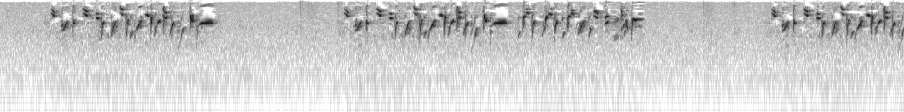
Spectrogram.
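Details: Three bursts of fast, high twittering from a European goldfinch, each lasting one and a half to three seconds, separated by pauses of about a second.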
